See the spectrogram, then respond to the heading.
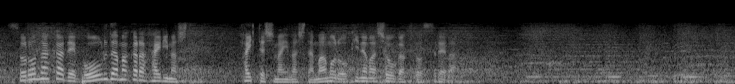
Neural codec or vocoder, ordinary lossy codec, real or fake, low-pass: none; none; real; 7.2 kHz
